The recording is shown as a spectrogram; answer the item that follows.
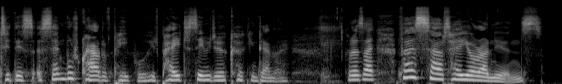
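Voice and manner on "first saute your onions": put-on, very nicely spoken, slow on-air voice. Speaker retelling addressing a paying crowd at a cooking demo, nice Radio 4 voice. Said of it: "I put my nice Radio 4 voice on".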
